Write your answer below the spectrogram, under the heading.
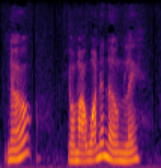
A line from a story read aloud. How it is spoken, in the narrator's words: Matthew laughed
